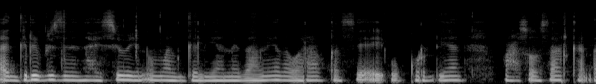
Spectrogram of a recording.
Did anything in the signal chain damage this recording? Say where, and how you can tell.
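No, no damage can be heard.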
